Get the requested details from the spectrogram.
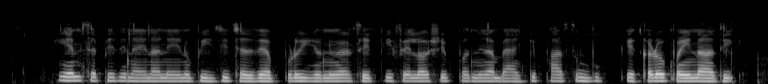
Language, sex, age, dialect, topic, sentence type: Telugu, male, 25-30, Southern, banking, statement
